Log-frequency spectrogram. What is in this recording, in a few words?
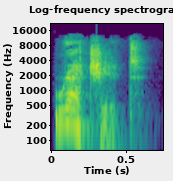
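"ratchet", British English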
